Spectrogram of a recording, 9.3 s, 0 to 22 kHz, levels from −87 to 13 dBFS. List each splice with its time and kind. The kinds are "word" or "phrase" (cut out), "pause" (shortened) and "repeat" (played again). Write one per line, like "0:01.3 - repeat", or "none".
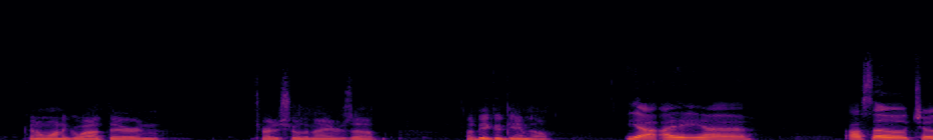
none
